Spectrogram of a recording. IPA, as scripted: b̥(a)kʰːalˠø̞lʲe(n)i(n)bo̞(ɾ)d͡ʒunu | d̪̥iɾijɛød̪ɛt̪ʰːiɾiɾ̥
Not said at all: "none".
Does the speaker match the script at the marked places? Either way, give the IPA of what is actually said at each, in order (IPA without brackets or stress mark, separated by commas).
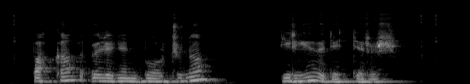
a, n, n, ɾ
